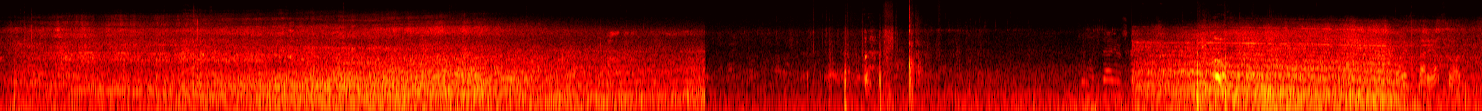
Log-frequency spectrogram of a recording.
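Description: Aircraft engines passing overhead, a loud rushing roar with slowly sweeping tones, cut off abruptly about ten seconds in. After a quieter stretch with a few sharp knocks, the aircraft noise starts up again abruptly and fades near the end.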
